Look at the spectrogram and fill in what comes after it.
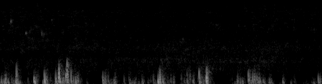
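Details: Male and female koala fighting during mating season: deep, rough, rapidly pulsed grunts and snorts in tight bursts, with short breaks near one and a half and three and a half seconds; no other clear sounds.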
